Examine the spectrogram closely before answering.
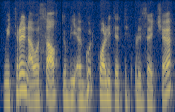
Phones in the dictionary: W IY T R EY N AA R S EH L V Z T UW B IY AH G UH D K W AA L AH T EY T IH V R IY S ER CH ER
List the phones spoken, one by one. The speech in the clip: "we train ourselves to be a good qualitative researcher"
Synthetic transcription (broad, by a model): W IY T R EY N AA W S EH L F T UW B IY AH G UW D K W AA L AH T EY T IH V R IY S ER CH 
